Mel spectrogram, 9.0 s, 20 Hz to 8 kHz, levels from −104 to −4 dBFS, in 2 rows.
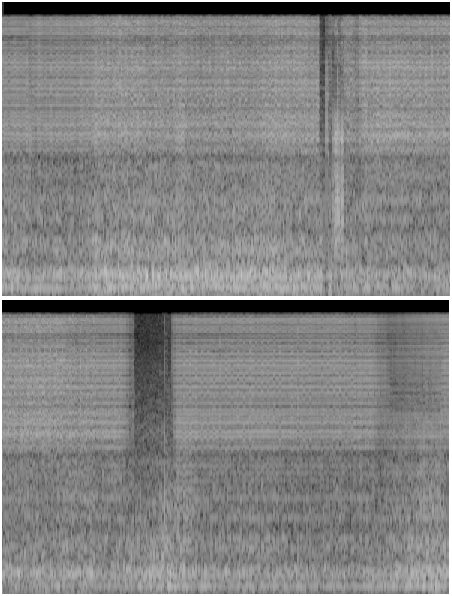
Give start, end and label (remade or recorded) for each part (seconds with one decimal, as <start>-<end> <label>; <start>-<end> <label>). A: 0.0-0.9 recorded; 0.9-5.4 remade; 5.4-9.0 recorded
